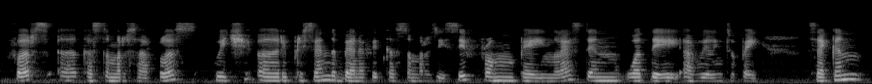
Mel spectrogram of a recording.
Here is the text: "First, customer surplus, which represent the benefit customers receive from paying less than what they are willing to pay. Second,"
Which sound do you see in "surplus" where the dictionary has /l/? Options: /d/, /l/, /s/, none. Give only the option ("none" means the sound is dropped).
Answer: /l/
